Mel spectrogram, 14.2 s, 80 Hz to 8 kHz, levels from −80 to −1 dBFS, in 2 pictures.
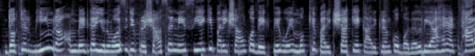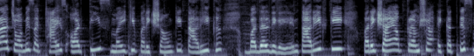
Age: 20-39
